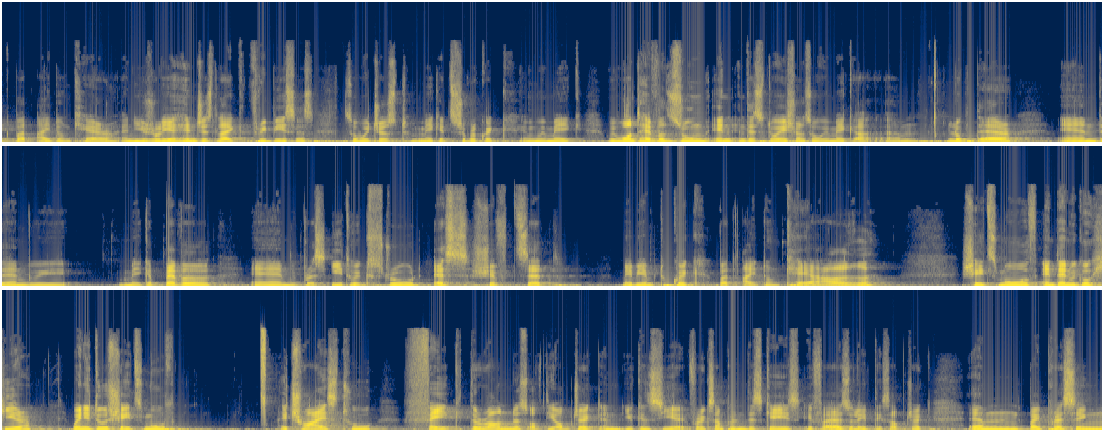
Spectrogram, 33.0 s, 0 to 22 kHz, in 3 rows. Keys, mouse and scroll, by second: 0.1-0.6 scroll up 8, 0.7 middle click, 3.4 Tab, 4.5 ctrl+r, 8.0-8.3 scroll up 2, 8.3 shift+middle click, 9.1 ctrl+b, 12.3 scroll up 2, 12.6 shift+middle click, 13.9 e, 15.1 s, 17.7 Tab, 17.9 scroll down 5, 18.6 right click, 21.2 click, 23.7-24.3 scroll up 2, 24.3-26.9 scroll up 1, 27.1-27.7 scroll down 1, 27.7 middle click, 27.7-28.0 scroll down 2, 30.1 KP_Divide, 31.0 middle click, 32.7 right click.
